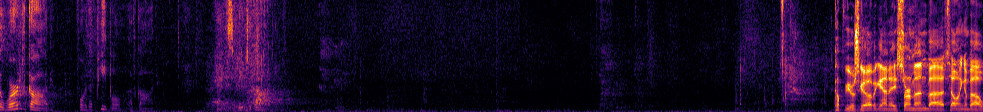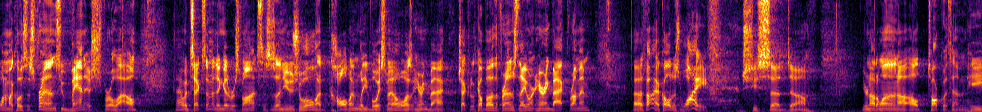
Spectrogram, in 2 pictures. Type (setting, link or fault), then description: setting, large echoing room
